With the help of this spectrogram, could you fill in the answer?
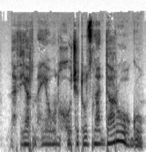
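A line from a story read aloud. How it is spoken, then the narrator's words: Whispering. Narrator (Russian): прошептала миссис Ричардсон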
